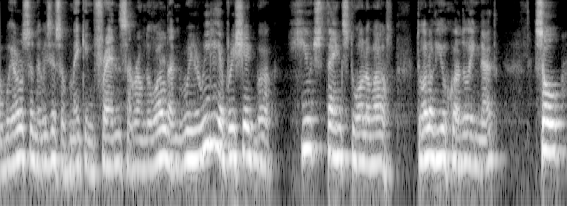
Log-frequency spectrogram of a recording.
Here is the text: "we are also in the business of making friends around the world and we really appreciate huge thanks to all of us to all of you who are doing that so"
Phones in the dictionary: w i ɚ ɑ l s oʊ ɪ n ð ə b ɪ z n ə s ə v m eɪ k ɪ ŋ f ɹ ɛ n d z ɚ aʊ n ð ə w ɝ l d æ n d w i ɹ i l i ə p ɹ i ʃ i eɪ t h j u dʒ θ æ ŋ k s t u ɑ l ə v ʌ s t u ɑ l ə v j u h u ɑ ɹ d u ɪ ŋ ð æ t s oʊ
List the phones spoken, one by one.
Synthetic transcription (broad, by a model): w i ɑ l s oʊ ɪ n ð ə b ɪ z n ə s ə v m eɪ k ɪ ŋ f ɹ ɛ n d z ɚ aʊ n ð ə w ɝ l d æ n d w i ɹ i l i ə p ɹ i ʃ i eɪ t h j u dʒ θ æ ŋ k s t u ɑ l ə v ʌ s t u ɑ l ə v j u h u ɑ ɹ d u ɪ ŋ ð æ t s oʊ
